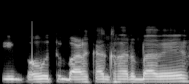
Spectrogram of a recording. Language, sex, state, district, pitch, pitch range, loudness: Bhojpuri, male, Bihar, Saran, 125 Hz, 120-125 Hz, -13 LUFS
